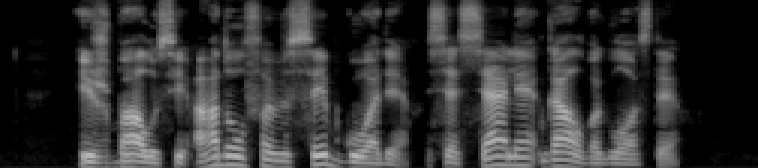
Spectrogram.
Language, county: Lithuanian, Panevėžys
